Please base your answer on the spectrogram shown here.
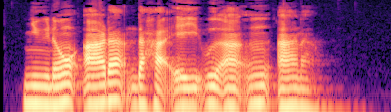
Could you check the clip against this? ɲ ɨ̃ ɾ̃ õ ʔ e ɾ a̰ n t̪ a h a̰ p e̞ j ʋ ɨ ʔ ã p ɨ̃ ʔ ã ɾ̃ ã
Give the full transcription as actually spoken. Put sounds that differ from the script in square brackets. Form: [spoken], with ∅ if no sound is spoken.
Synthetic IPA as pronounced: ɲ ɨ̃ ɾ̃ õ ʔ [a] ɾ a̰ n [d̪] a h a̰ [ʔ] e̞ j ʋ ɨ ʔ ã [ʔ] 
